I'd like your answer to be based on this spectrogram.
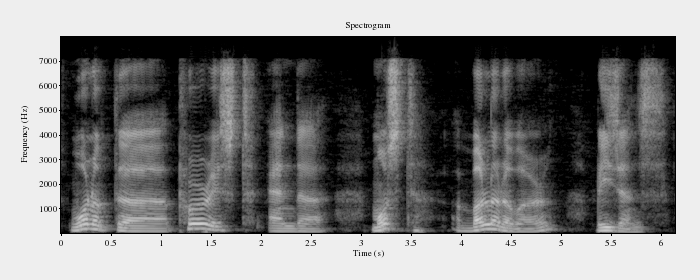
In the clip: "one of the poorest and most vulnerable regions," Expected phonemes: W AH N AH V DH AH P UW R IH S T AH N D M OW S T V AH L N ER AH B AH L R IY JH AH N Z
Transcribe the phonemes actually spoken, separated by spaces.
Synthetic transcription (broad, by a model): W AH N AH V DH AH P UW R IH S T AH N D M OW S T B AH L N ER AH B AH L R IY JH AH N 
